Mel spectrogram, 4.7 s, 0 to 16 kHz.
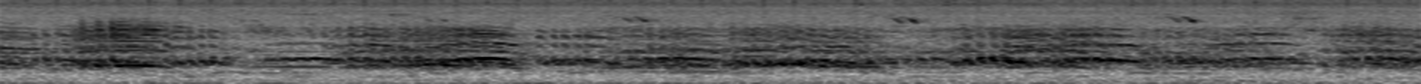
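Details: Northbound flock of common cranes in late winter, observed 20 February at 17:15; steady overlapping trumpeting from many birds, with a few faint high clicks in the background.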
